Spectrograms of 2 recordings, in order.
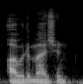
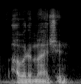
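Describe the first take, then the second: The two takes are said the same way.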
